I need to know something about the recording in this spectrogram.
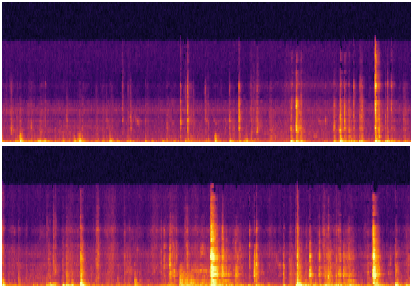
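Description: Wires click and rustle as hands work them into terminals.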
